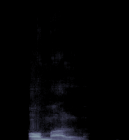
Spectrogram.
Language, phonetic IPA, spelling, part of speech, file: Polish, [ˈɔ̃mal], omal, adverb / particle, Pl-omal.ogg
